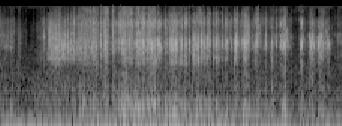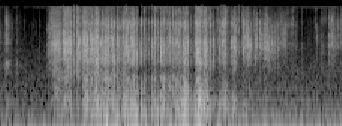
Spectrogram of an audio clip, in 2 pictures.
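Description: A rectangular silver metallic mesh scrubbing sponge, held in front of the microphone, is scratched with fingernails. The result is a dense, bright, crinkly scratching that comes in two long bursts with a quieter pause between them.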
